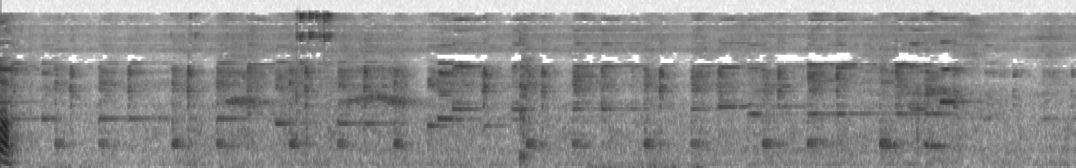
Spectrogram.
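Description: Battery-operated light-up toy playing a simple electronic tune of short beeping notes, about three a second, which stops about seven seconds in.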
